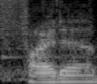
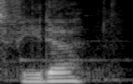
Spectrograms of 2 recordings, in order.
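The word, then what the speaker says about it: Fyda: It's spelled F-Y-D-A, and I've traditionally said Fida, but I'm told it's Fida.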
